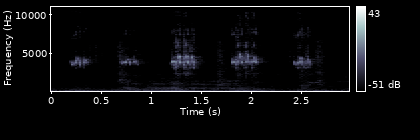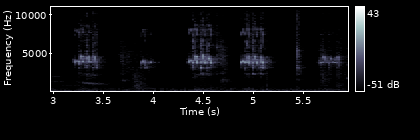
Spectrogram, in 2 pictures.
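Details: Caged budgerigars in a bird room make repeated short chirps roughly twice a second, some doubled, over a soft low hum and faint background murmur.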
